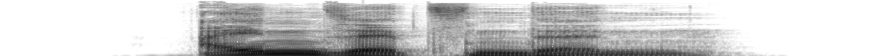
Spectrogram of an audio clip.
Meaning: inflection of einsetzend: 1. strong genitive masculine/neuter singular 2. weak/mixed genitive/dative all-gender singular 3. strong/weak/mixed accusative masculine singular 4. strong dative plural
- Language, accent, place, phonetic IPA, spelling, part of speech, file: German, Germany, Berlin, [ˈaɪ̯nˌzɛt͡sn̩dən], einsetzenden, adjective, De-einsetzenden.ogg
